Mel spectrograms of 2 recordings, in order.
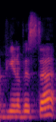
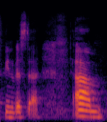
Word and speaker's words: Buena Vista: culture which is where Buena Vista and I do say it correctly Michelle it's not buenavista when you're in Virginia it's been Vista that that tradition of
